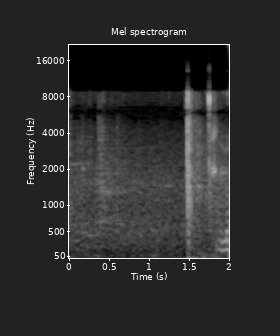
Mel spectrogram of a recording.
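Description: Faint background noise of an indoor sports hall, then a sharp knock about one and a half seconds in and a second, smaller one just after, before a man's voice starts.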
